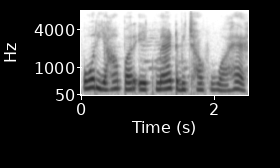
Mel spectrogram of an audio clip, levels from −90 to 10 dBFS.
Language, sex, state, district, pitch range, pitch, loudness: Hindi, female, Himachal Pradesh, Shimla, 225-260 Hz, 235 Hz, -15 LUFS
